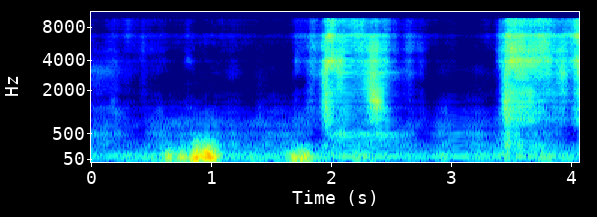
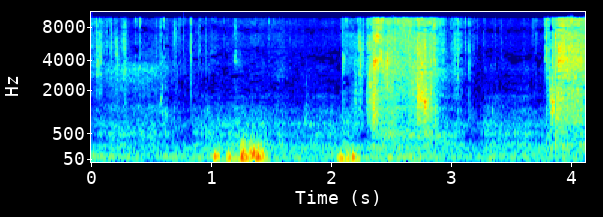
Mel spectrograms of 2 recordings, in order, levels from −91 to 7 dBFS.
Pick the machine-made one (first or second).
first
